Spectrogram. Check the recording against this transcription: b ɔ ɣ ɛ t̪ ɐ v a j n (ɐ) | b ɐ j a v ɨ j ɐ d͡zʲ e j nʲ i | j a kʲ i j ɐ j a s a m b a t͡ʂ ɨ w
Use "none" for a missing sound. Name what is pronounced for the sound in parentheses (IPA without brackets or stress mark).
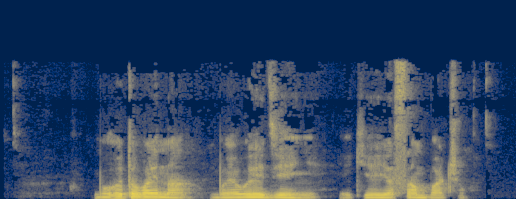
a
